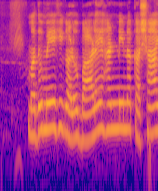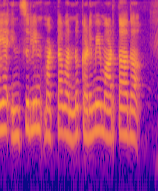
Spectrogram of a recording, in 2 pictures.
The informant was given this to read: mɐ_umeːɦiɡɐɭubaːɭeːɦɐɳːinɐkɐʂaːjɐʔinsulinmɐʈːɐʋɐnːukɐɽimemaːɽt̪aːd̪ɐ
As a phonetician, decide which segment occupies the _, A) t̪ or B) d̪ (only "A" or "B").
B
